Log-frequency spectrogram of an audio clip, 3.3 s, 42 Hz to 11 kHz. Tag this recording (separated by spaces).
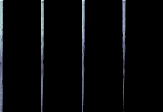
808 909 cheap chile closed drum drums hat hh hhclosed hi mismo percussion porn processed reaper sample synthetic yo yomismo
